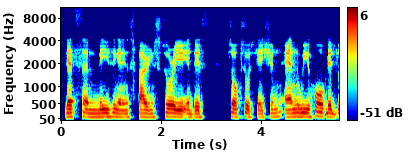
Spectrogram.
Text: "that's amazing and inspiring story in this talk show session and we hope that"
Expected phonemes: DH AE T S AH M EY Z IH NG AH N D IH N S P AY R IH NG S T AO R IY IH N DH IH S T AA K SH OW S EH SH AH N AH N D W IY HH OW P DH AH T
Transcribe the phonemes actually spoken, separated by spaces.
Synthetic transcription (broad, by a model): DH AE T S AH M EY Z IH NG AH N IH N S P AY R IH NG S T AO R IY IH N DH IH S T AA K S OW S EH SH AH N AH N W IY HH OW P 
